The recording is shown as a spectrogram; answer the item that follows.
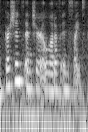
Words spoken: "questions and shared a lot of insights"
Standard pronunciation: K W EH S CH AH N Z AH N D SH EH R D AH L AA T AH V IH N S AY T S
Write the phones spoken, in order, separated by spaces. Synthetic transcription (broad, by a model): K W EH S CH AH N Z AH N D SH EH R AH L AA T AH V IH N S AY T S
